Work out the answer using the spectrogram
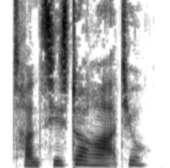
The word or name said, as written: TRANSISTORRADIOERNE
